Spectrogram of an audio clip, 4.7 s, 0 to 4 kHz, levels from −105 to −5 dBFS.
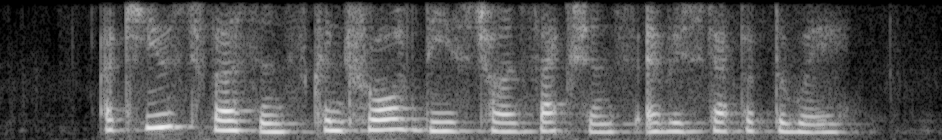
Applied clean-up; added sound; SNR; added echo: neural separator model SepFormer DNS4.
